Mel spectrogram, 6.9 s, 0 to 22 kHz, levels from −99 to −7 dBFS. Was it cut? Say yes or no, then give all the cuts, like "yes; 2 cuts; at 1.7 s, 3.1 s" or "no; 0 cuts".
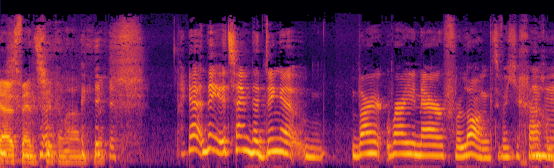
no; 0 cuts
